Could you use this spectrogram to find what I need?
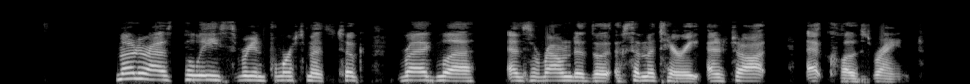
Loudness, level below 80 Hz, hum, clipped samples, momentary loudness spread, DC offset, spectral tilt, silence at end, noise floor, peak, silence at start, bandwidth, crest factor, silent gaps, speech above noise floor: -15 LUFS; -60 dBFS; none; under 0.1%; 6 LU; under 0.1%; -5 dB/octave; 0.7 s; under -90 dBFS; -2 dBFS; 1.15 s; 8 kHz; 14 dB; 1.75-1.83 s, 4.77-5.05 s, 7.73-7.86 s, 8.01-8.05 s; over 75 dB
